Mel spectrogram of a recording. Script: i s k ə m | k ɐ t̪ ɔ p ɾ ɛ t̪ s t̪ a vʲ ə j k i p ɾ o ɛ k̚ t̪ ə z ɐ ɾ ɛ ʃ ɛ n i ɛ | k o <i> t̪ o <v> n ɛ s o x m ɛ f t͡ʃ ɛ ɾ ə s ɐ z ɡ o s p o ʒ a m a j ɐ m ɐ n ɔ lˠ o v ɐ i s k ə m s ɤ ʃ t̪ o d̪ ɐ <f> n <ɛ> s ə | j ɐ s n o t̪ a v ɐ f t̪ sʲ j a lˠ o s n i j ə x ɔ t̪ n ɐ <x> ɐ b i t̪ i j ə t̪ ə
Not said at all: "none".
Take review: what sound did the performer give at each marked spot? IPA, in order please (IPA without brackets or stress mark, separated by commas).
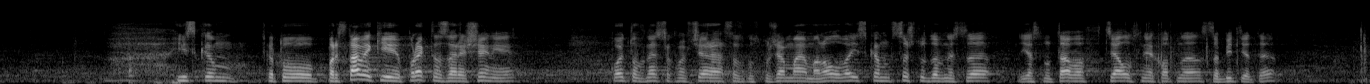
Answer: ɛ, v, v, ɛ, s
